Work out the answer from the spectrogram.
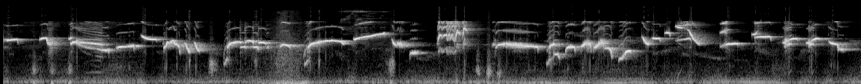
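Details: Oriental magpie-robin in full song packed with varied phrases: loud, rich whistles that rise and fall, mixed with scratchy chatter and sharp downslurred notes, delivered in a near-continuous stream.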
